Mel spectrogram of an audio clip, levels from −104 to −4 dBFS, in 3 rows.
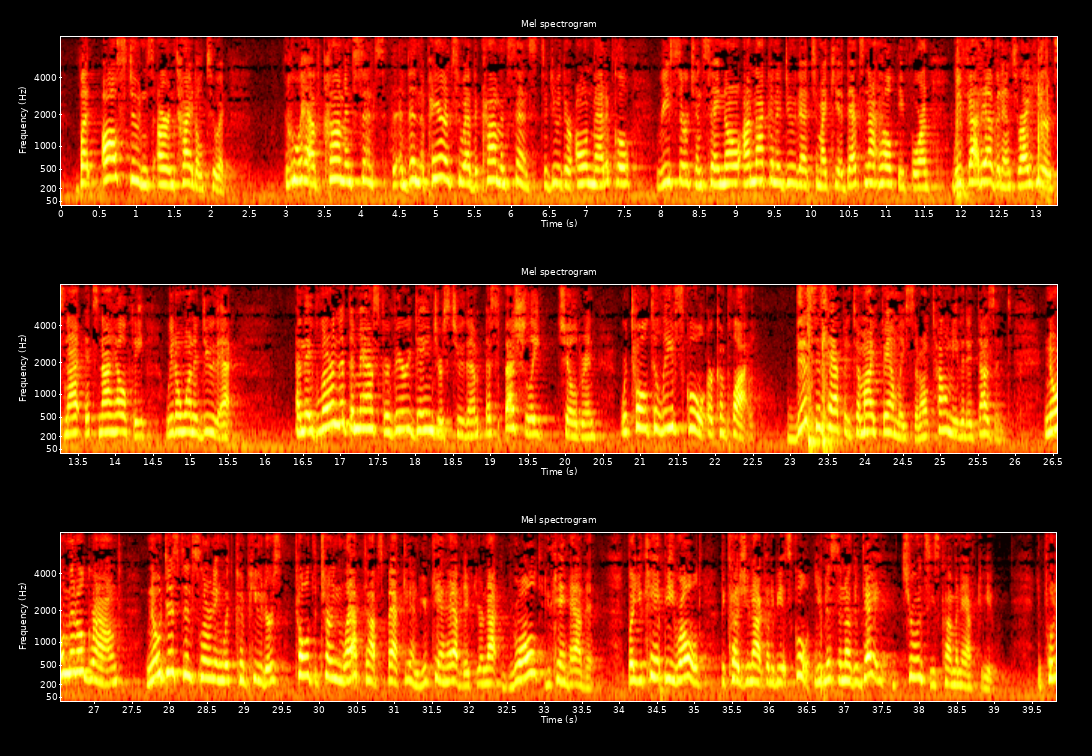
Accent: American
